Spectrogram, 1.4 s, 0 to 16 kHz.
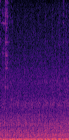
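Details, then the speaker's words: Ford F550 with 5.9 Cummins common rail swap, after cleaning clogged fuel filters from rust-contaminated fuel: steady even diesel idle, FASS lift pump no longer buzzing loudly; fuel pressure still a bit low. "well what do you know I don't hear the uh fast pump buzzing loudly anymore I guess that was my problem"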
